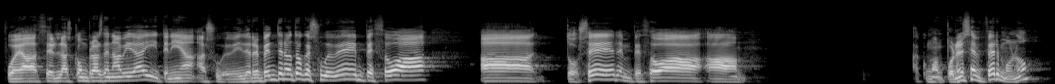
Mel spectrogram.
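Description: Male preacher, Spain Spanish accent, slightly high voice, lively emphatic storyteller. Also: brisk. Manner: lively storyteller, stressing words with "super". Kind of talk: sermon with storytelling.

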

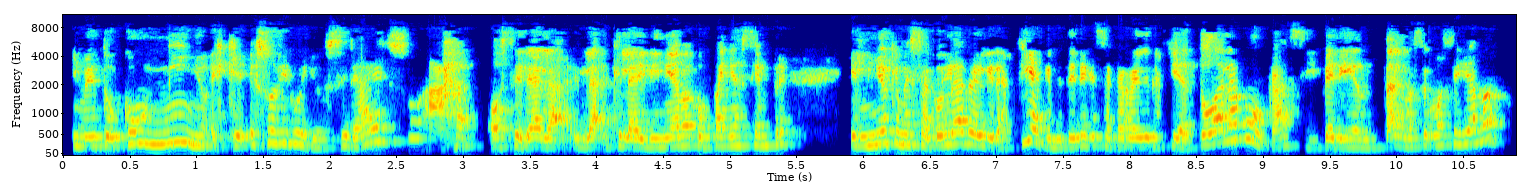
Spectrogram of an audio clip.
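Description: A woman's voice: a little high, fast talker, lo-fi sound. A woman hosting a live conversation, chatty and emotional, telling stories with many restarts. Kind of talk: casual chat.

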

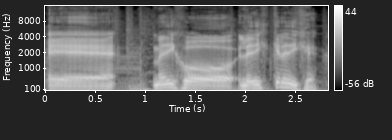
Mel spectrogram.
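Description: Un hombre joven con acento rioplatense que cuenta anécdotas con ánimo e imita las voces de otros en una charla casual. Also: male voice, medium pitch, slow pace, faint music behind. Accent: Rioplatense Spanish. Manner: animated, acts out quoted voices. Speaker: radio show co-host. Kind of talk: casual storytelling chat.

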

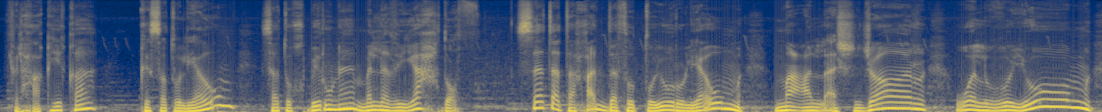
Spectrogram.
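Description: A man's voice: medium pitch, gravelly. A man hosting a children's bedtime story podcast, narrating expressively to kids. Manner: warm-paced, expressive, addressing children. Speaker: storyteller host.

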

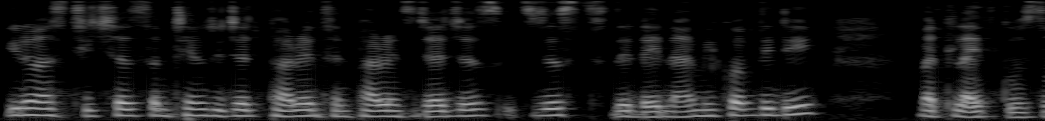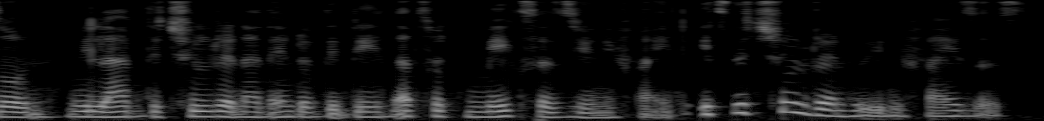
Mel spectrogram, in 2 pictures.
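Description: A Kenyan woman with a Kenyan accent tells a personal story in a low voice. Her tone is mellow and relaxed, and she talks to her viewers in a chatty, humorous way. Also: brisk. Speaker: teacher telling a personal story. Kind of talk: casual storytelling vlog.

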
